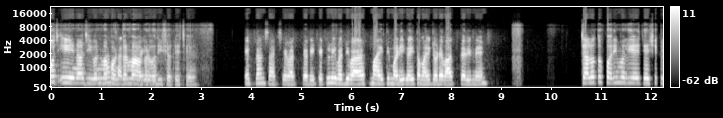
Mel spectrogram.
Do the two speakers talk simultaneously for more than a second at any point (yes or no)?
yes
